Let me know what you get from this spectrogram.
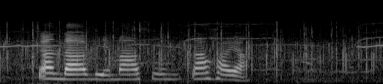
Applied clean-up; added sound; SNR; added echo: none; Applause; 12 dB; none.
